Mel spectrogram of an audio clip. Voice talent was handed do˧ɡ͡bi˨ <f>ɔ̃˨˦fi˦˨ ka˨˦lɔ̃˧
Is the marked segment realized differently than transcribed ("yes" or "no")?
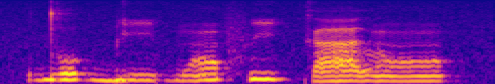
yes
